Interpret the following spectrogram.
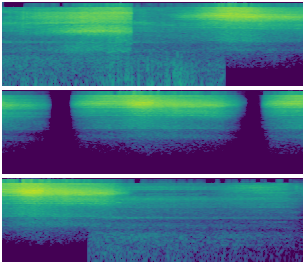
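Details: Snake hissing as a warning to intimidate a threat: three dry, drawn-out bursts of breathy hiss, each about two seconds long, separated by short silences, with low rumbling noise under the first burst.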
